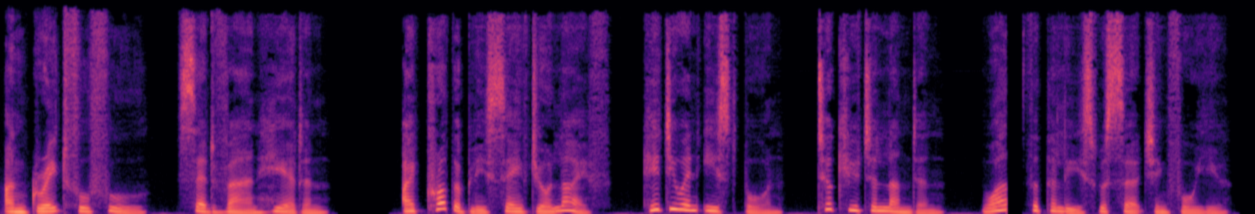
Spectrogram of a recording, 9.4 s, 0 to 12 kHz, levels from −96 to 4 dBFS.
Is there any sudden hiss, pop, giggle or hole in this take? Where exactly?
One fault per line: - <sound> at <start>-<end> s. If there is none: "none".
- dropout at 7.5-7.7 s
